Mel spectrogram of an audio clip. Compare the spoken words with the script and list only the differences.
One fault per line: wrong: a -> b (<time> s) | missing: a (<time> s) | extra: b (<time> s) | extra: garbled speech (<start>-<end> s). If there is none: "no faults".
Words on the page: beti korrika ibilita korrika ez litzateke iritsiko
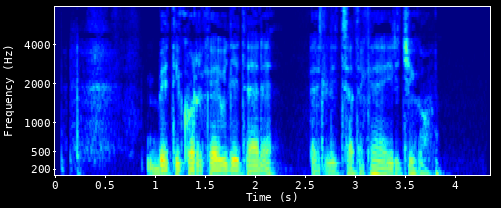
wrong: korrika -> ere (2.1 s)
